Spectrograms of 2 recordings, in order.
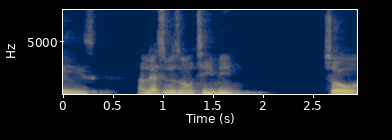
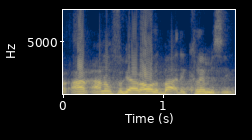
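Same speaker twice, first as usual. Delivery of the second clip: ordinary talk, nothing marked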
